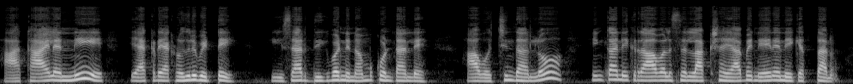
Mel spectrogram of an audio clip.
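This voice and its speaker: A woman's voice: lowish voice, fairly even intonation, a little fast, lightly acted. A woman playing an older, cautious village mother-in-law in a storybook drama, with homely colloquial speech. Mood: doubtful, firm. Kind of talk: dramatized Telugu moral story dialogue.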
